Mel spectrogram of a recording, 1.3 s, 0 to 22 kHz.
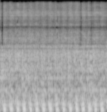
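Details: Sinnis Bomber 125 (Suzuki GN125-copy engine) after service with a new air filter, oil and filter, and a new exhaust from an AJS Cadwell plus gasket, no longer blowing: even single-cylinder thump of about eight beats a second. Normal idle.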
